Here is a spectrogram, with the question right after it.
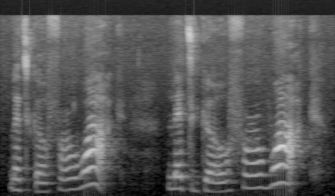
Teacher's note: Go gets some stress, but walk gets a lot more stress.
